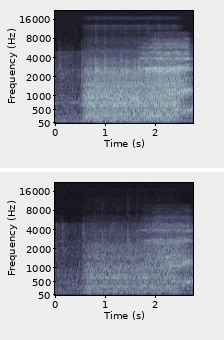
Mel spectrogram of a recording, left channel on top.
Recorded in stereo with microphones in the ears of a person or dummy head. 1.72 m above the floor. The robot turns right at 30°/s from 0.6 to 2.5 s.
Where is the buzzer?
No buzzer in this recording.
